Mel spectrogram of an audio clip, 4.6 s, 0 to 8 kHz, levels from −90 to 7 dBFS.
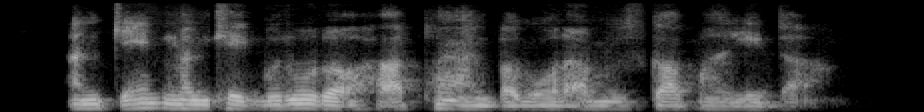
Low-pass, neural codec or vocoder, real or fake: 7.2 kHz; codec, 16 kHz, 1.1 kbps, Voila-Tokenizer; fake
